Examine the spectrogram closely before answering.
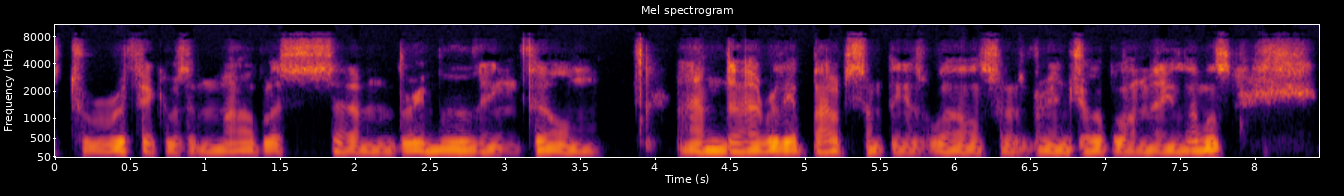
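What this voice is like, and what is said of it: Imitates another person's voice. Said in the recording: “my Bill Nighy impression.”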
